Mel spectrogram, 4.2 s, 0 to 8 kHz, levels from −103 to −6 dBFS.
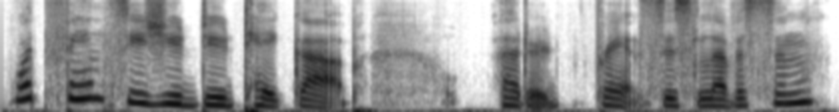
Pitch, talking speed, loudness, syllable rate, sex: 230 Hz, 130 wpm, -19 LUFS, 4.7 syllables/s, female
